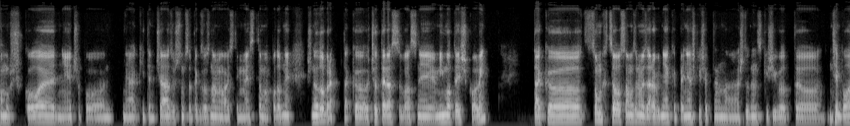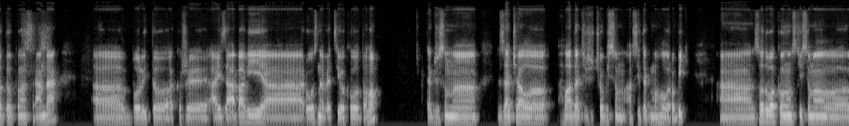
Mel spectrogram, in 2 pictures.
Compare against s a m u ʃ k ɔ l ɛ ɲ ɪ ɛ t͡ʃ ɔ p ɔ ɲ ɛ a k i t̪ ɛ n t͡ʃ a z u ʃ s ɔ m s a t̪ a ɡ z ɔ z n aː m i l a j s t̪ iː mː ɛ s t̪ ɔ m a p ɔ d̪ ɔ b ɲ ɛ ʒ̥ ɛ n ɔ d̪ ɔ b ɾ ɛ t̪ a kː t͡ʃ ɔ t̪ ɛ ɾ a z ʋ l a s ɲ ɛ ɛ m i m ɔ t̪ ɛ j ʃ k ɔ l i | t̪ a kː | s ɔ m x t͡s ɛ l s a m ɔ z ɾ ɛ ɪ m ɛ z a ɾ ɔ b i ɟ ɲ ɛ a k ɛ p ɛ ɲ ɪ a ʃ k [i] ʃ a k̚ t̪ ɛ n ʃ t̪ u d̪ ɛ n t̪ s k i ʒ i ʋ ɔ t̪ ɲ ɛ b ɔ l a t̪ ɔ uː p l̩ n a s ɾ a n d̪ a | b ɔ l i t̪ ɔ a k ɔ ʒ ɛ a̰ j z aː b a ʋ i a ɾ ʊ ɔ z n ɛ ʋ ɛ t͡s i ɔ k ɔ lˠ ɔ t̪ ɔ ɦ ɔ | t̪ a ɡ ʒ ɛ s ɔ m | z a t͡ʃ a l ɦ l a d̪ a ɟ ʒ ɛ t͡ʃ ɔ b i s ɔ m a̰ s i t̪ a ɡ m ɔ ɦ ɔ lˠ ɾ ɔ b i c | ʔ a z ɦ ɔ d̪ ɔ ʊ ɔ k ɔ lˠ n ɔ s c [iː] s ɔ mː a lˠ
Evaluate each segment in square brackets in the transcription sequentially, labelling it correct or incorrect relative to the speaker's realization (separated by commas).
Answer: correct, incorrect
